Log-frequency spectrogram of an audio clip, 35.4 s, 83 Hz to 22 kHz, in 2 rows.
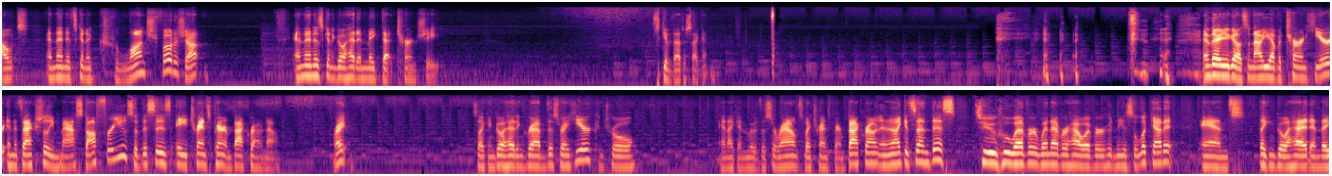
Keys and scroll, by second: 22.3 t, 22.9 Escape, 23.6 v, 24.9 ctrl+t, 33.2 Escape.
